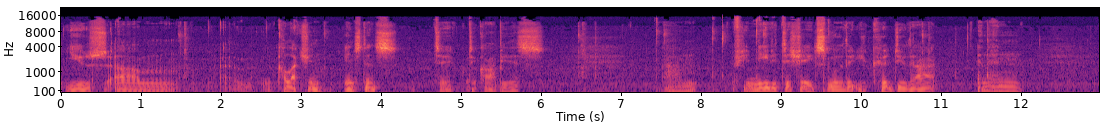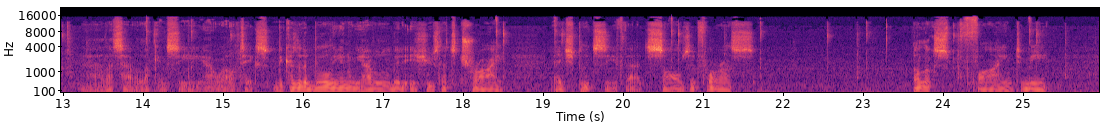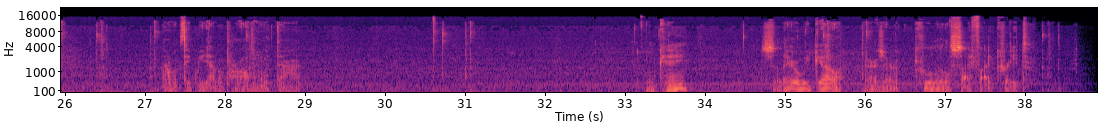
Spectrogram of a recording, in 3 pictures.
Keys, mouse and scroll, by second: 3.3 middle click, 6.8-7.4 scroll up 1, 7.4 click, 8.1 right click, 9.3-9.8 scroll up 2, 9.6 middle click, 11.3 scroll down 1, 11.6 middle click, 14.1 click, 14.6 middle click, 18.4 click, 19.2 click, 21.4-21.7 scroll up 1, 21.7 middle click, 22.7 scroll down 1, 23.0 middle click, 25.1 click, 25.6-26.0 scroll down 3, 26.0 middle click, 27.1 middle click, 30.6 click, 31.1 middle click, 35.8 scroll up 2, 36.0 middle click.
